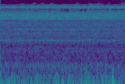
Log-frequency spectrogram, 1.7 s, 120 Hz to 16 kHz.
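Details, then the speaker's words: 2010 Ford Escape 2.5L dropped into gear at idle right after front engine mount replacement: low, steady, smooth rumble with no shaking thumps or clunks. Vibration is noticeably reduced from before. "Yes, I'll drop it in gear, and I will say there's a, so far definitely a noticeable difference in the vibration of the whole"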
